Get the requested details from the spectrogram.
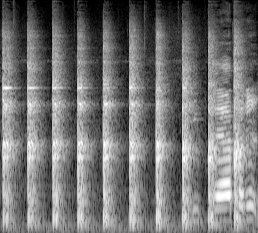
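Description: A hammer taps a concrete block along a line to split it, giving ten sharp, bright taps in a steady rhythm. The last taps change in sound, turning longer and more rattling, which shows the block is cracking so a piece can be broken off for fill.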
